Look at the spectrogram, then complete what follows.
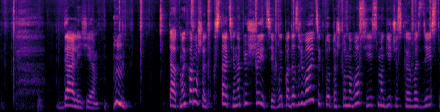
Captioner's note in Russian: откашливается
